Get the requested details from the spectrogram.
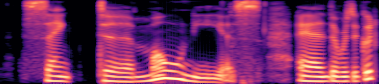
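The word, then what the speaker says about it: sanctimonious: like an N um when the N is before a k the n and that would normally be in the front sand moves to the back because your tongue is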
